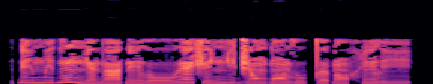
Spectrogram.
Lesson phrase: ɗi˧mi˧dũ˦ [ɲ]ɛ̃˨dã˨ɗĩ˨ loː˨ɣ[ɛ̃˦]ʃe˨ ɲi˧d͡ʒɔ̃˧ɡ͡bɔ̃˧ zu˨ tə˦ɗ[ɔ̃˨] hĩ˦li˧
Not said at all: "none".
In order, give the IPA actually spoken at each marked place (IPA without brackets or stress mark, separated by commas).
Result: ɲ, ɛ̃˦, ɔ̃˨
